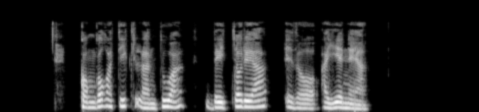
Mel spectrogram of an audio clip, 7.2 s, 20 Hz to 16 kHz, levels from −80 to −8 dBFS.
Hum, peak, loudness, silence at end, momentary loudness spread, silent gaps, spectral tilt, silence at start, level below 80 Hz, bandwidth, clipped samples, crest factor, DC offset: none; 0 dBFS; -16 LUFS; 1.65 s; 17 LU; 0.99-1.20 s, 2.82-2.89 s, 2.97-3.08 s, 4.07-4.26 s; -6.5 dB/octave; 0.8 s; -54 dBFS; 8 kHz; under 0.1%; 18 dB; under 0.1%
